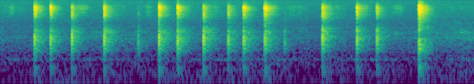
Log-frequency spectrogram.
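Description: Writing on a green board, stroke by stroke: short sharp ticks and taps of the writing tip against the board, about two or three a second, which stop shortly before the end.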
